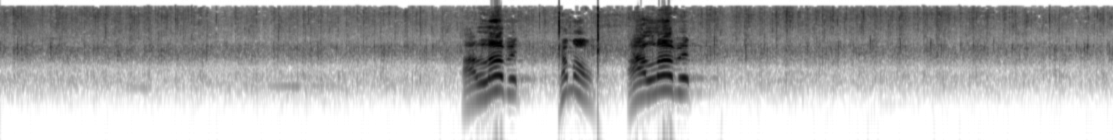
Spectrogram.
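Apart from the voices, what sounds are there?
audience clapping hands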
